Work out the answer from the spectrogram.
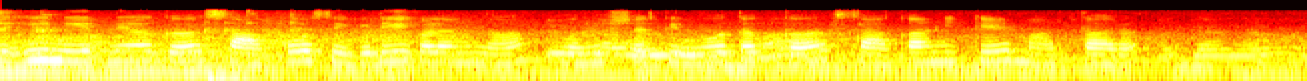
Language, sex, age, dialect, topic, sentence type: Kannada, female, 18-24, Dharwad Kannada, agriculture, statement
